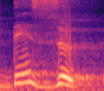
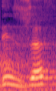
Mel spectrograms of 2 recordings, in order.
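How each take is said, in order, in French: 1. Le son f final ne se prononce pas. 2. Le son f final se prononce. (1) "je dis des œufs. Donc, je n'entends pas la consonne finale" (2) "je ne dis pas des œufs"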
